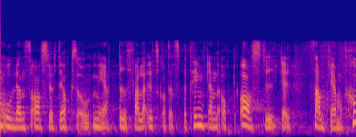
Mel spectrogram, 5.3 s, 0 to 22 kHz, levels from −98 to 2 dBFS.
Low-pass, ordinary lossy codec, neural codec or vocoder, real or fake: 7.2 kHz; none; codec, 44.1 kHz, 7.8 kbps, Pupu-Codec; fake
